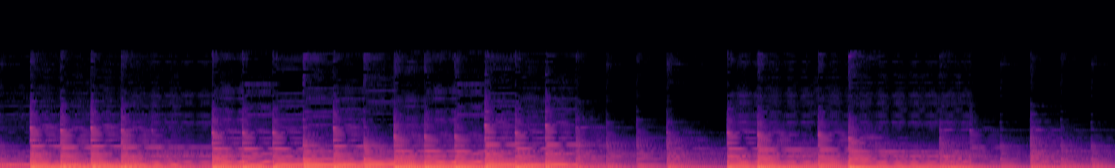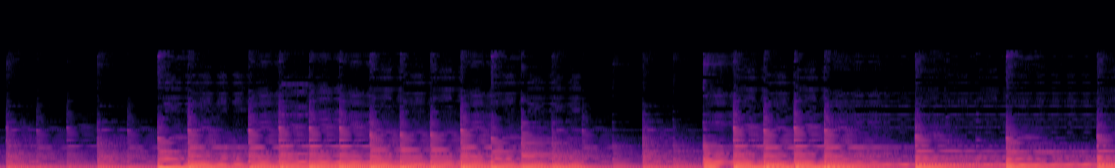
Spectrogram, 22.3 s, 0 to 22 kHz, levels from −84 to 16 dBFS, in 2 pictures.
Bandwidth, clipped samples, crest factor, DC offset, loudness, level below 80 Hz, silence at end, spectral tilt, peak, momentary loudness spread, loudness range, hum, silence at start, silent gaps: 9.8 kHz; under 0.1%; 16 dB; 0.2%; -21 LUFS; -46 dBFS; 0 s; -7 dB/octave; -4 dBFS; 11 LU; 6 LU; none; 0 s; none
